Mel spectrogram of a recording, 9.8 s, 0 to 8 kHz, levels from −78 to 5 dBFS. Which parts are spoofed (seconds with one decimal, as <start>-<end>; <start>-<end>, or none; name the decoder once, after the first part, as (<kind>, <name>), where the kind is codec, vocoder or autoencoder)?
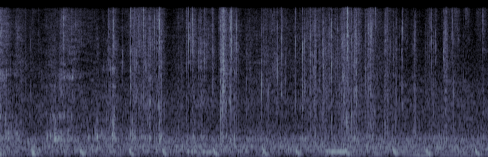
0.4-0.9 (codec, SNAC)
